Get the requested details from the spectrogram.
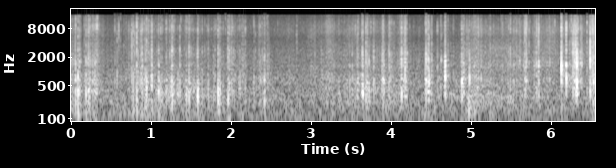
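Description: A small silver metallic mesh scrub sponge with a foam core is held in one hand while the fingers squeeze and crumple it and the nails scratch across its surface. It makes dense, bright crinkling and scratchy rasps in quick bursts, with almost no low end and no ringing after each sound.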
